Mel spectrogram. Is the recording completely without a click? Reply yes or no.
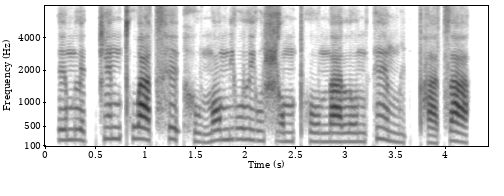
yes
